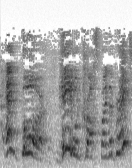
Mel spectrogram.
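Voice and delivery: loud, high booming challenge; accusing elephant. Acted. Elephant pressing the mouse about boar, loud and accusing. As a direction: bellow the next accusation.

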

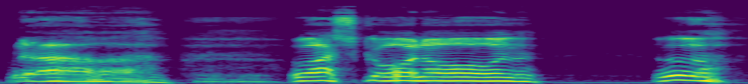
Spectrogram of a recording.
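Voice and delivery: slow, groggy just-woken voice; drawn-out, sleep-fogged mumbling; bleary. A narrator's reading. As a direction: groan it out half-asleep. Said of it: "he said blearily".

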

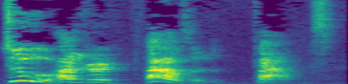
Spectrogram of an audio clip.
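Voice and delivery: drawn-out shout, every word stretched slow; slow boastful shout. Acted. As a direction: spell out the fortune to the crowd. Boasting drunk shouting his salary.

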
